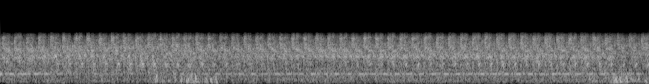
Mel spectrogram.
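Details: Honda B16 engine at idle: steady, fairly regular deep knock about three per second over the engine hum, suspected rod knock, unconfirmed.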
